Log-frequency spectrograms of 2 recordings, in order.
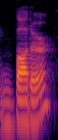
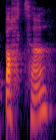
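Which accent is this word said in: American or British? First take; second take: American; British. First: It is said in an American accent. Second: It is said in a British accent. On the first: "in American they would probably say butter" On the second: "We would say butter here"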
